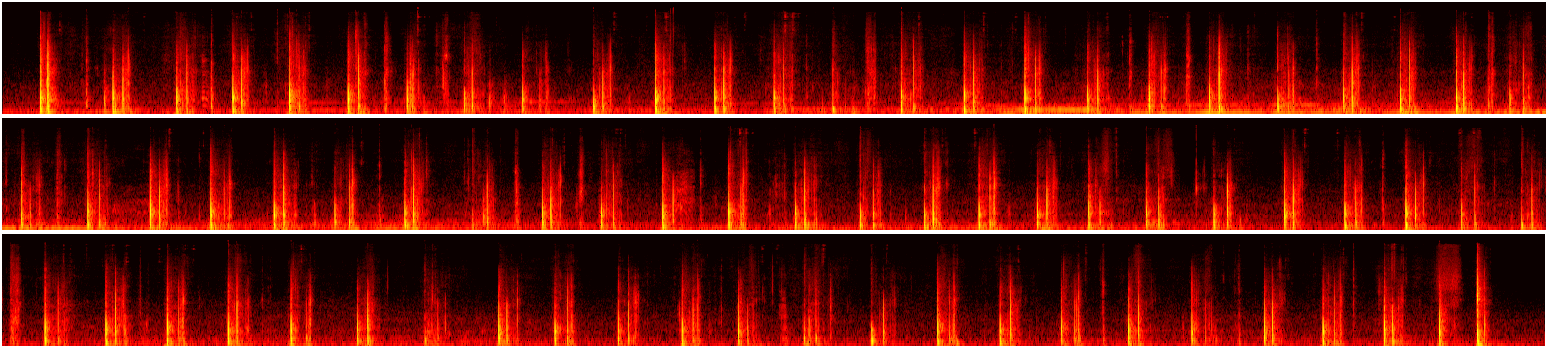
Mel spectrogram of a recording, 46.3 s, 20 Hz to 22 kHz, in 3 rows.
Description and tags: FOLEY Footsteps Laminate 001
I recorded myself walking around my office. Unfortunately, the environment isn't as quiet as I'd like; you can discern some traffic noise coming from outside the office building.
Recorded with: Sanken CS-1e, Fostex FR2Le
boots, creak, floorboard, foley, footsteps, laminate, shoes, squeak, steps, tile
